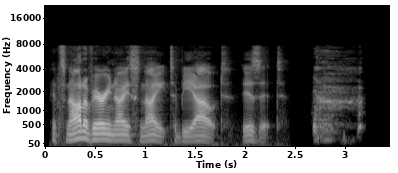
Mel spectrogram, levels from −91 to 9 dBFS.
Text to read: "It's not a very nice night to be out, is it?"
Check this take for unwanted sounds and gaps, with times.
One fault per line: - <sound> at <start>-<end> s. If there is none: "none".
- cough at 2.7-3.2 s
